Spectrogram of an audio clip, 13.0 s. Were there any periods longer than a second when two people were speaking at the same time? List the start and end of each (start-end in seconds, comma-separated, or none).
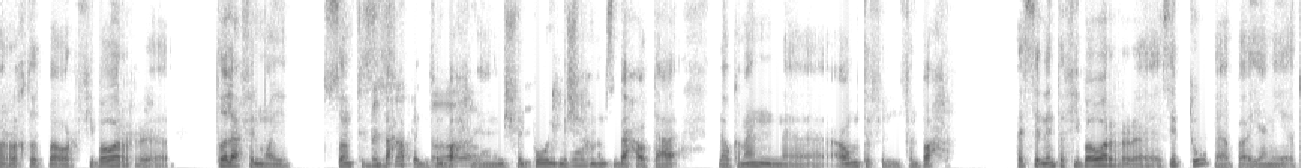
3.6-4.9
